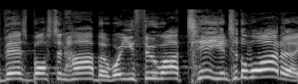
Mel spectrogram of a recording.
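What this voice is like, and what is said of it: Imitated British accent. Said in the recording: “with a British accent”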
